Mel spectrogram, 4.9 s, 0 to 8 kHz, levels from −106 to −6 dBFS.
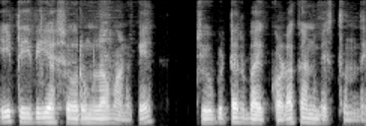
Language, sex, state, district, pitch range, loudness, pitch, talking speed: Telugu, male, Andhra Pradesh, Srikakulam, 95-105 Hz, -18 LUFS, 95 Hz, 145 wpm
